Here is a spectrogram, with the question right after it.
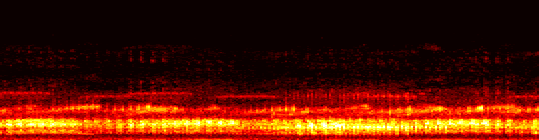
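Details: At a dam in Australia, numerous frogs call at once from near a shack, producing a rapid, busy mix of high trills and clicking croaks, plus a faint low steady hum underneath.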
